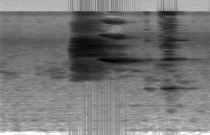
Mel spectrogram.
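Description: A bird chirping: one loud, high-pitched call starting about two-thirds of a second in, and a shorter, fainter one near the end.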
